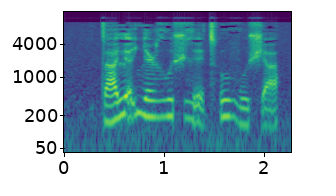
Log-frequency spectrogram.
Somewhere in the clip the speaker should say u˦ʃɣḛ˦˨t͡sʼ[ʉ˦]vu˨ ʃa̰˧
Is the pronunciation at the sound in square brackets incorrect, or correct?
incorrect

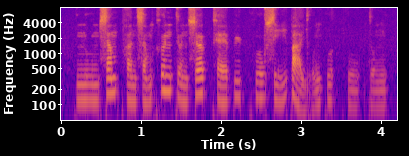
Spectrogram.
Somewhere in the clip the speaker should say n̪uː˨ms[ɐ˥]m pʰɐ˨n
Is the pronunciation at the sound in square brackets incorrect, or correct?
correct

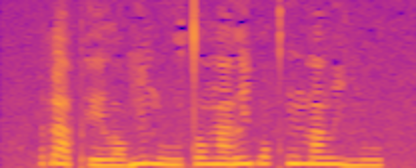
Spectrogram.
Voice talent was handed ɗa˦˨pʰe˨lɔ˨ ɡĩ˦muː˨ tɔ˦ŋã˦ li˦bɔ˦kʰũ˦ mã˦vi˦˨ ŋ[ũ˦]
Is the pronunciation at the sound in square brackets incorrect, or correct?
incorrect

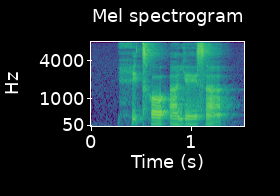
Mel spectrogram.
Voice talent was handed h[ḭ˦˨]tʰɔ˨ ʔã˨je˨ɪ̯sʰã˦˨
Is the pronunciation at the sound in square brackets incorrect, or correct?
correct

